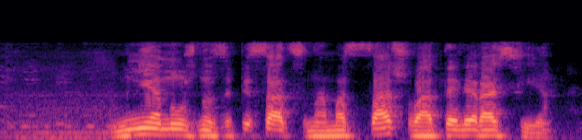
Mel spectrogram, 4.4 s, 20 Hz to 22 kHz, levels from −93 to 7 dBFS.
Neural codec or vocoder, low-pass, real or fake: none; 7.2 kHz; real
